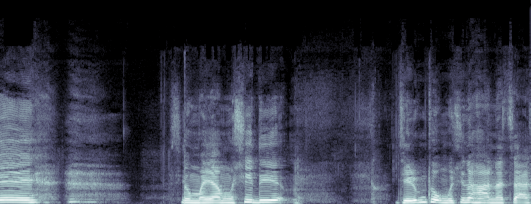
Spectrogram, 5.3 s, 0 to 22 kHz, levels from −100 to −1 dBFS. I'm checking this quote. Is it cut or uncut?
cut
